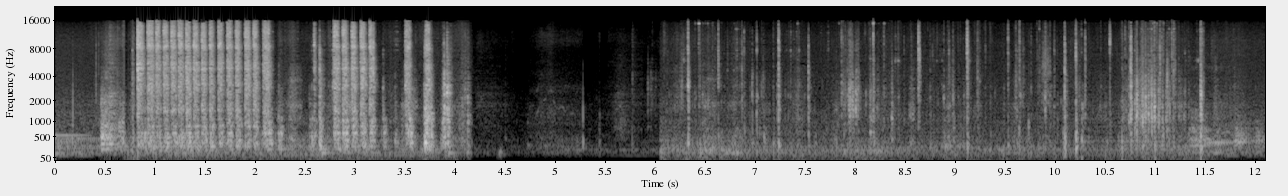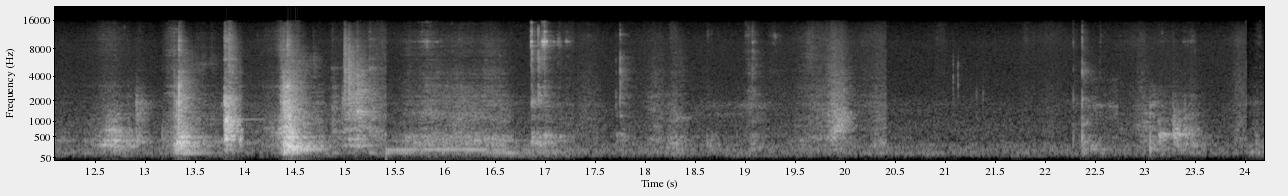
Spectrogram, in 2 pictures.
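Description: Hand tools and small metal parts being handled while a Vespa handlebar is reassembled with its control cables. A fast run of clicks comes near the start, then scattered clinks, taps and scrapes of metal on metal, broken by a couple of seconds of near silence a few seconds in.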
